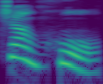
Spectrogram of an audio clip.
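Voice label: "zhanghu", Taiwan Mandarin; bank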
